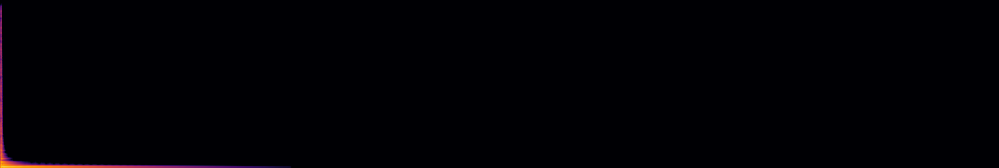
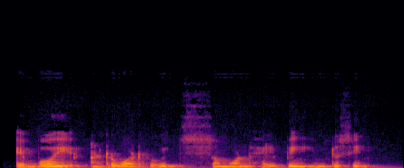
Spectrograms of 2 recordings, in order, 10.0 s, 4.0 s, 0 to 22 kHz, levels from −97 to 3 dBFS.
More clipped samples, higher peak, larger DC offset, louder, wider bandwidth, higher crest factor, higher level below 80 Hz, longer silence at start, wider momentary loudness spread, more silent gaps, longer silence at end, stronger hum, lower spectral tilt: neither; first, -2 dBFS vs -8 dBFS; neither; first, -20 LUFS vs -25 LUFS; second, 3 kHz vs 5 kHz; first, 26 dB vs 18 dB; second, -76 dBFS vs -70 dBFS; second, 0 s vs 0.15 s; first, 24 LU vs 11 LU; neither; first, 8.85 s vs 0.3 s; neither; about the same, -9.5 dB/octave vs -9 dB/octave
